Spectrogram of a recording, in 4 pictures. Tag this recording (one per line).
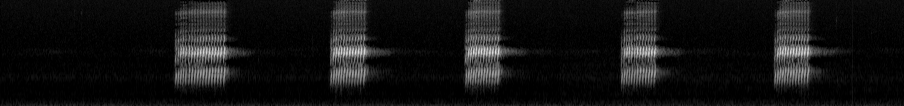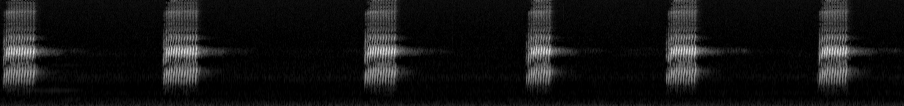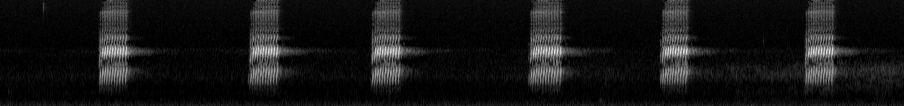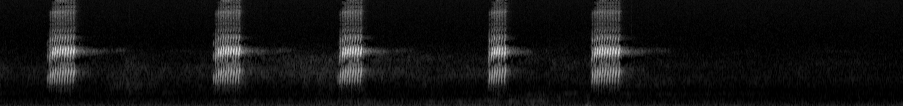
ambient
croak
croaking
field-recording
frog
nature
toad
